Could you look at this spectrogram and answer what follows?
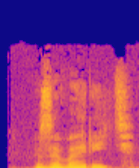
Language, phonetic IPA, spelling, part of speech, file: Russian, [zəvɐˈrʲitʲ], заварить, verb, Ru-заварить.ogg
- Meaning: 1. to brew, to infuse, to steep, (tea, coffee etc) to make 2. to pour boiling water (over), to scald 3. to weld up, to close (up) 4. to start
